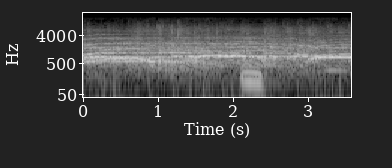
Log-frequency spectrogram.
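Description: A crowd cheers loudly and steadily for the whole few seconds, a dense roar of shouting voices mixed with clapping that never lets up.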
